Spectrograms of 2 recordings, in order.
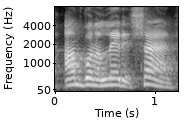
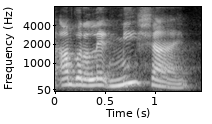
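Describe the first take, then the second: First: Said in the usual way. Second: "me" leaned on in place of the usual word; stress on ME. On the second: Real, not acted. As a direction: land firmly on "me". Changes the word to me.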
